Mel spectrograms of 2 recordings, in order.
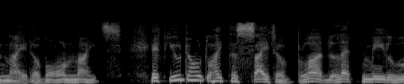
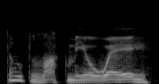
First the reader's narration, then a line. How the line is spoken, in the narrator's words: the mask whined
